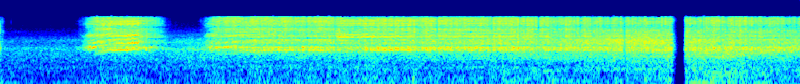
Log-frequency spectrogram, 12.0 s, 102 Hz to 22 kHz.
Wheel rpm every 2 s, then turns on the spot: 10, 50, 110, 110, 120, 110.
none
